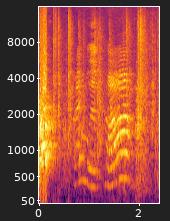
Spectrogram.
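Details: Luca, a very talkative foster dog, gives drawn-out, wavering whining vocalizations that rise and fall like talking, with two longer warbling phrases in the middle, mixed with human voices.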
